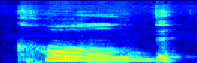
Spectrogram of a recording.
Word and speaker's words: called: with the ED, so CALLED, I need to say the d ending, right? Called, called. So not called, not t, but called, called. L, and then d.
